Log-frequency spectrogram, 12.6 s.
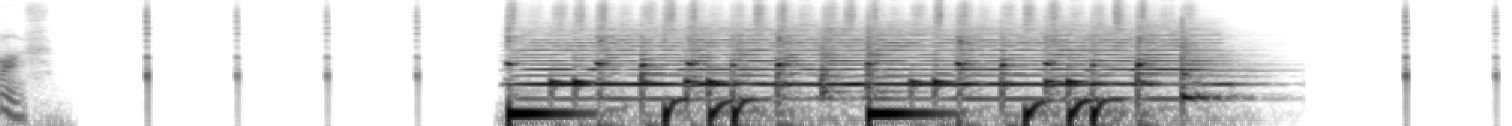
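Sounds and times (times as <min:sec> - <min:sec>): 
bow beat: 0:04.2 - 0:10.6.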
